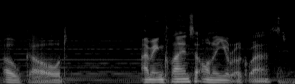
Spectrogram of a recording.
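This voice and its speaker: A man's voice: fairly low pitch, fairly even intonation, normal speed, gravelly. A man livestreaming a video game, reacting playfully and reading along. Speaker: game streamer. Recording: faint game music behind.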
